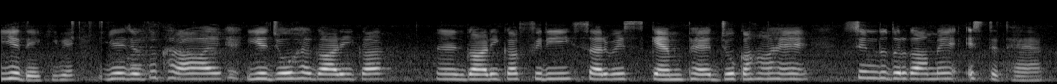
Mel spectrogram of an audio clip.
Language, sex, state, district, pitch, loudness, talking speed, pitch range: Hindi, female, Maharashtra, Sindhudurg, 250 Hz, -22 LUFS, 140 wpm, 240-265 Hz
